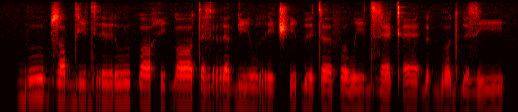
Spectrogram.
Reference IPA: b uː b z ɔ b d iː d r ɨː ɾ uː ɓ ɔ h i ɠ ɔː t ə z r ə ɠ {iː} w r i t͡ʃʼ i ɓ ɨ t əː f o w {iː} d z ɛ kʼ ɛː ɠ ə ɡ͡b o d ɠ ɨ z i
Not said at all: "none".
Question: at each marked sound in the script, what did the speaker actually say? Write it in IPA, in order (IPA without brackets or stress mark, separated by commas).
iː, iː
